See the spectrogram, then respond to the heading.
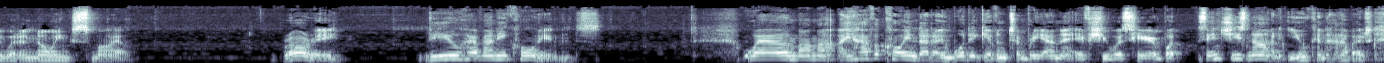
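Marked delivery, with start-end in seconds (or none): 2.8-6.0 high, sly mother voice. Acted. Mama asks Rory. 7.4-13.7 put-on high little boy voice; child voice. Rory offers coin.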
